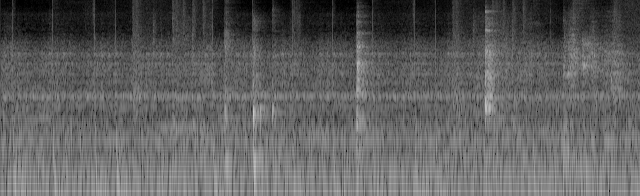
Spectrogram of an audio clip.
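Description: Background music with a steady beat, over which a stainless-steel slotted serving spoon clinks several times against the dishes while rice is served onto a ceramic plate.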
